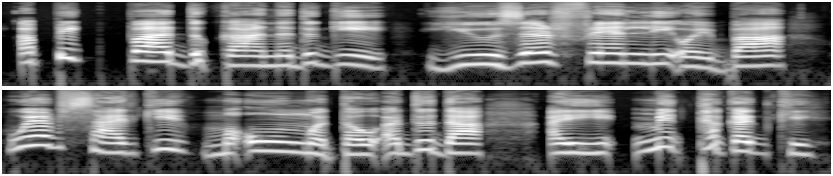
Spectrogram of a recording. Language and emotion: Manipuri, surprised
